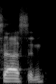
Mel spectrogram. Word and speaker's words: Sasson: I switched up his pronunciation again. I keep switching in between, even though I'm pretty sure it's Sasson.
